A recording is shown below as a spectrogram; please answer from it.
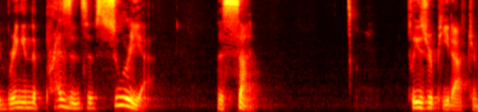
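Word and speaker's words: सूर्य: Before we chant together, in my book, Surya doesn't have a long A, but there should be a long A there. It's Surya Lokam.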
